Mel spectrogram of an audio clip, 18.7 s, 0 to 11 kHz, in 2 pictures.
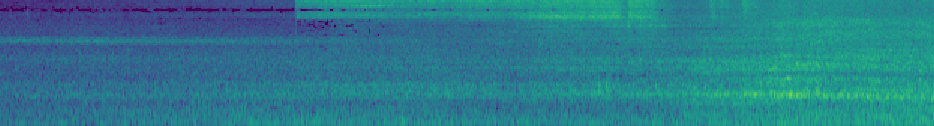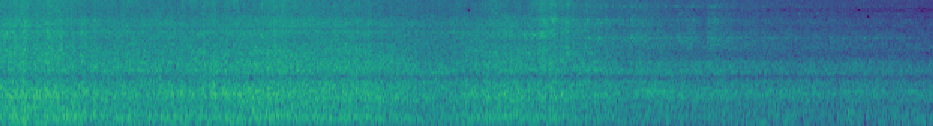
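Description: Colas Rail Freight Class 70 diesel-electric locomotive, a V16 diesel, hauling a train of cement tank wagons past: the engine and the rumble of the wagons' wheels on the rails build over the first few seconds, stay loud through the middle, then fade as the train draws away.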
